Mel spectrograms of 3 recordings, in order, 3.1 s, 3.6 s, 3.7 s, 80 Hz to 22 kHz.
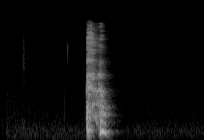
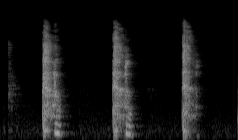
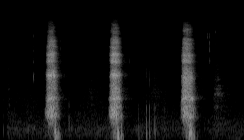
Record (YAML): cough_length: 3.1 s
cough_amplitude: 16407
cough_signal_mean_std_ratio: 0.25
three_cough_length: 3.6 s
three_cough_amplitude: 10325
three_cough_signal_mean_std_ratio: 0.35
exhalation_length: 3.7 s
exhalation_amplitude: 11359
exhalation_signal_mean_std_ratio: 0.3
survey_phase: beta (2021-08-13 to 2022-03-07)
age: 18-44
gender: Female
wearing_mask: 'No'
symptom_none: true
smoker_status: Never smoked
respiratory_condition_asthma: false
respiratory_condition_other: false
recruitment_source: REACT
submission_delay: 0 days
covid_test_result: Negative
covid_test_method: RT-qPCR
influenza_a_test_result: Negative
influenza_b_test_result: Negative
